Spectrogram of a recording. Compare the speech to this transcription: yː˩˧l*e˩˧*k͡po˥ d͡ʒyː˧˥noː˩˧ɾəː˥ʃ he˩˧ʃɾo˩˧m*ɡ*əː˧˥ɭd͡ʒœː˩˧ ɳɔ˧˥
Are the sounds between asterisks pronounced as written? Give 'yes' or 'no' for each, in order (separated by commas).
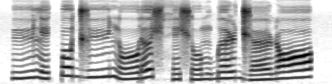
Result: yes, no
